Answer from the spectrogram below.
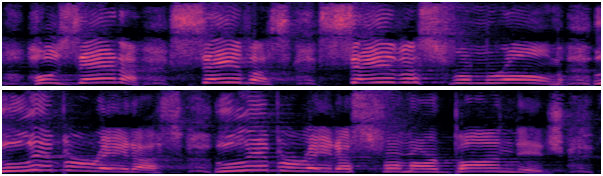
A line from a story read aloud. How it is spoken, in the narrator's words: And so they scream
